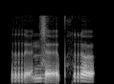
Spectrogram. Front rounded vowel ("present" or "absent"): present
